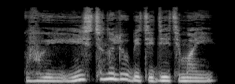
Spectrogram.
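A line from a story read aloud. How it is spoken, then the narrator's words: Breathed out. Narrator (Russian): выдохнул он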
